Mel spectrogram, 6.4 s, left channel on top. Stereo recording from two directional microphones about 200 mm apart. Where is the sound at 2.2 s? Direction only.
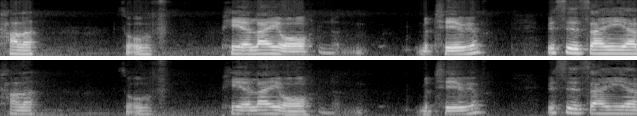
45° left (ahead or behind).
